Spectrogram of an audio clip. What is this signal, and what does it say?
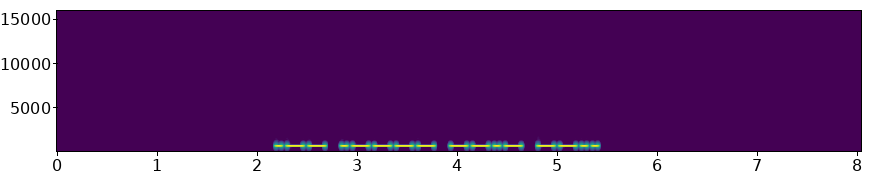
Morse code, heard as a keyed tone, about 22 wpm, 700 Hz. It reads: W1QZ
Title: USA Call Signs - 4 Characters - Repeated 2x - 22wpm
